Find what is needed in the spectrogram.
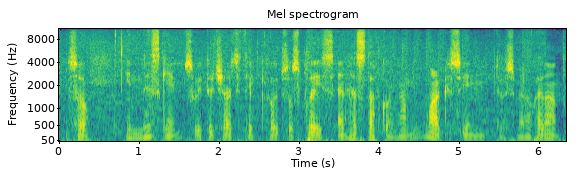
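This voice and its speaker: A man at a fairly low pitch and moderate pace, in a strong non-native accent, with music in the background. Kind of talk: video game theory commentary.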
